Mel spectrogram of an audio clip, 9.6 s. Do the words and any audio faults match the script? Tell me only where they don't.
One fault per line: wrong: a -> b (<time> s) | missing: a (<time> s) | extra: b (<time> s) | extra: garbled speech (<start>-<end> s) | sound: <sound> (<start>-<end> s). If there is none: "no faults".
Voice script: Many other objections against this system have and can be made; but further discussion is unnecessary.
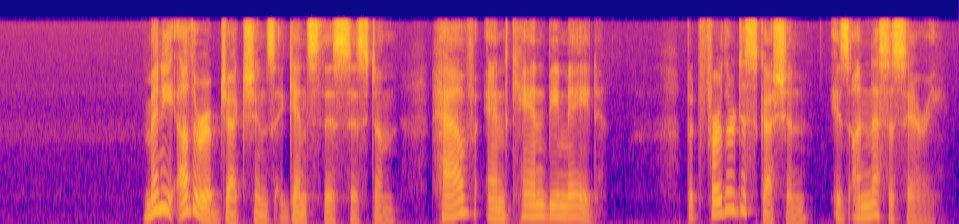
no faults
